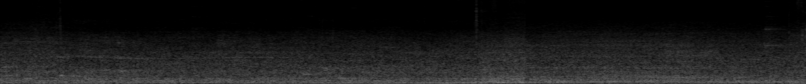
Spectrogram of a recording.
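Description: A domestic cat purring, a steady low rumble with no break.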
